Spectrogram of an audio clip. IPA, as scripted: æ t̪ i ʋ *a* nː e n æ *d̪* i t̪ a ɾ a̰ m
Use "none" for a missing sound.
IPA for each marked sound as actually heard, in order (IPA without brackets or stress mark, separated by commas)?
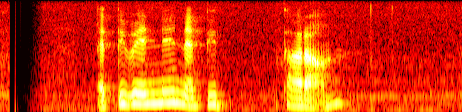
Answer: e, t̪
